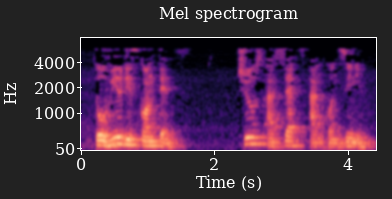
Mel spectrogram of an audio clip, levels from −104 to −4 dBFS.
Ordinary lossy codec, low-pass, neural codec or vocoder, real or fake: MP3, 24 kbps; 7.2 kHz; none; real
